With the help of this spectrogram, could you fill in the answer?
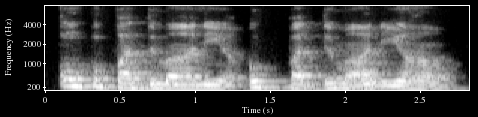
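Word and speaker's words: उपध्मानीय: Upadmaniya, Mhm. Upadmaniya and Jiva Mulya. They are generally used in pronunciation, generally helpful in pronunciation.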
